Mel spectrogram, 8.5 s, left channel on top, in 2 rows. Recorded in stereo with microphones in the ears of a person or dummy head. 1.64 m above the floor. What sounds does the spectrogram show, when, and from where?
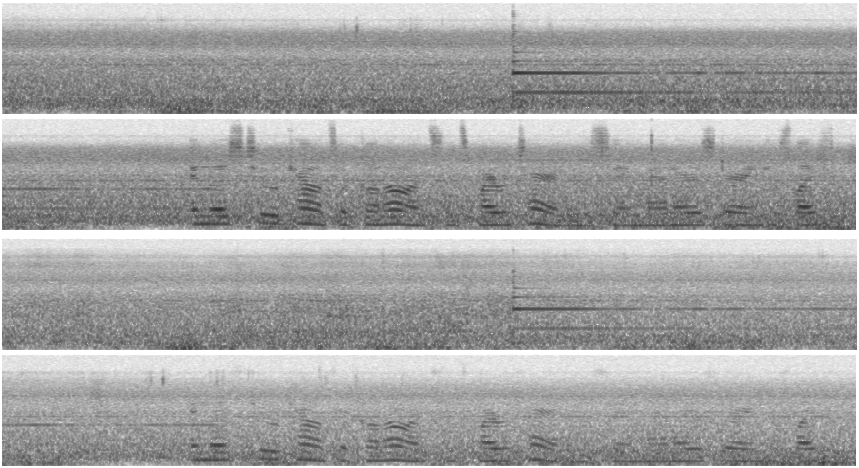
2.5 s a guitar: 20° left (ahead or behind)
5.2 s a woman speaking: 85° left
